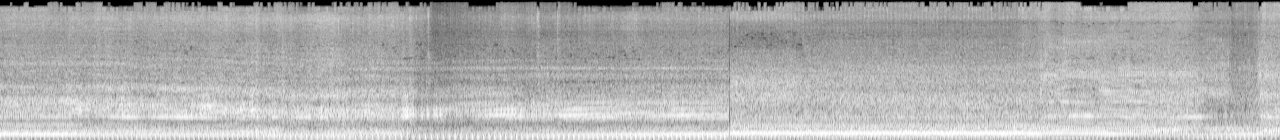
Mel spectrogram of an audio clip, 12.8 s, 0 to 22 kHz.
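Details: MTD 5 HP chipper/shredder, probably 1990s, after carburetor kit repair, chipping branches: engine holds a high buzz, drops pitch and labours as branches go in, then rpm recovers when feeding is backed off; working properly.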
